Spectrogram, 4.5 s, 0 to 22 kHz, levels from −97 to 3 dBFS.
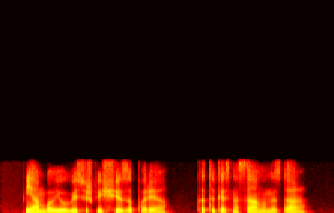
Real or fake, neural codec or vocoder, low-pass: fake; codec, 24 kHz, 0.9 kbps, WavTokenizer, large speech release; 5.4 kHz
